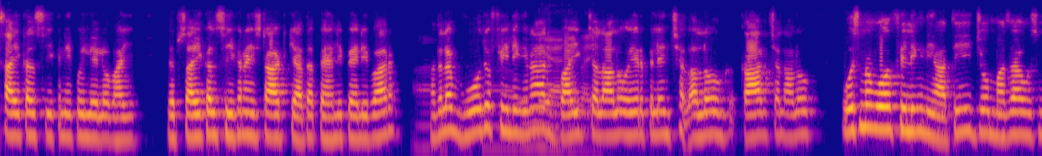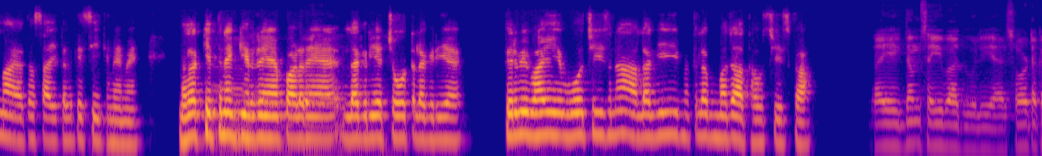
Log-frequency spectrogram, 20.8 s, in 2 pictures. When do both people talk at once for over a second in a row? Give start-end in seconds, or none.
4.3-6.0, 12.5-14.4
